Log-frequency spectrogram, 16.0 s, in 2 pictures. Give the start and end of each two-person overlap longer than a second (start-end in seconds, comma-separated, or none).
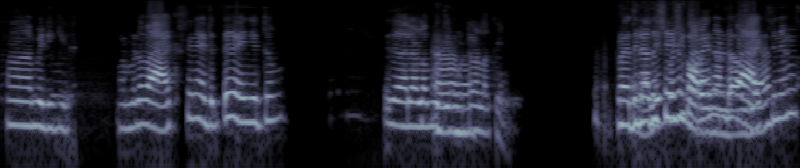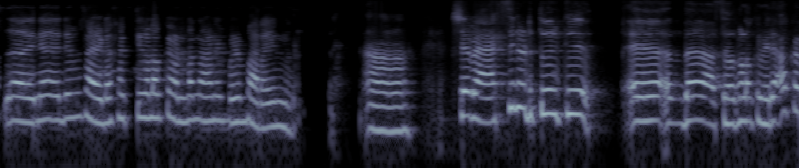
6.3-7.6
